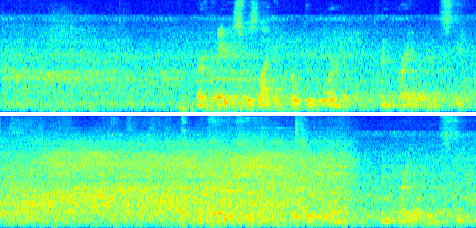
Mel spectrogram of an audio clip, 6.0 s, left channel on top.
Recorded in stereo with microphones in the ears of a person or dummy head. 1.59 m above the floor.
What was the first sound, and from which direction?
A man speaking, 40° left (ahead or behind).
